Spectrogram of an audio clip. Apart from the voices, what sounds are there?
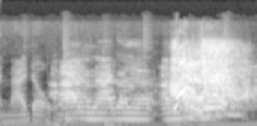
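sneeze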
